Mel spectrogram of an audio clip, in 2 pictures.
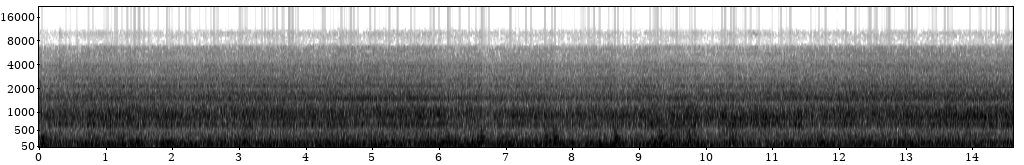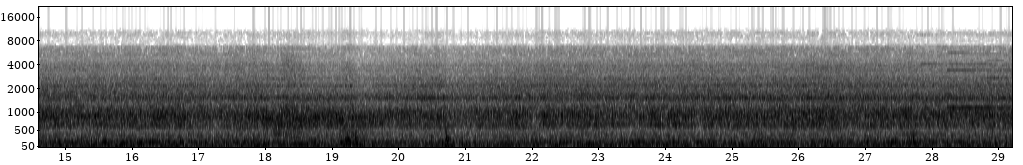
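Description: Intercity passenger train running at speed, heard from inside its rear end: a steady rumble of wheels on rails with a faint thin whine over it.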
